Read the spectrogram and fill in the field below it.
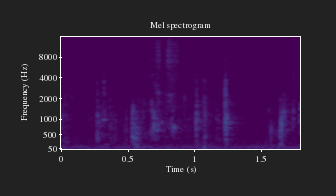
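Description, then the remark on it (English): Quiet crunching of a menthol cough drop, with several sharp, irregular cracks as it is bitten and chewed, and no talking. “Anyway, sorry, I'm going to crunch this.”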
